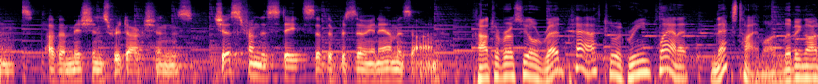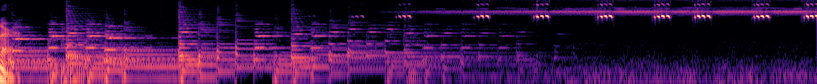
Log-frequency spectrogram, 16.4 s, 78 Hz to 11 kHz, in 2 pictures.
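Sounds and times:
speech: 0.2 - 9.0
fall field cricket chirping: 11.7 - 16.3.

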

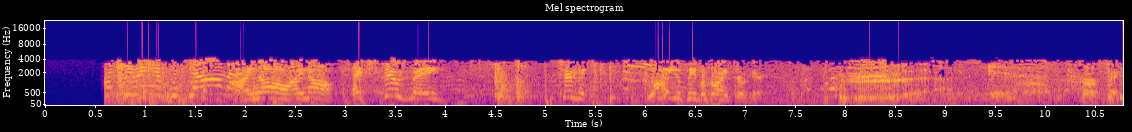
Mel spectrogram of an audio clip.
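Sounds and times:
speech: 1.3 - 10.7
long drawn-out throaty burp: 8.0 - 9.0.

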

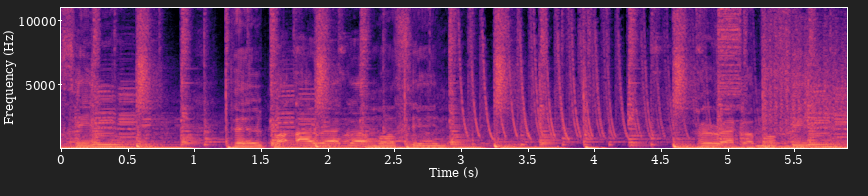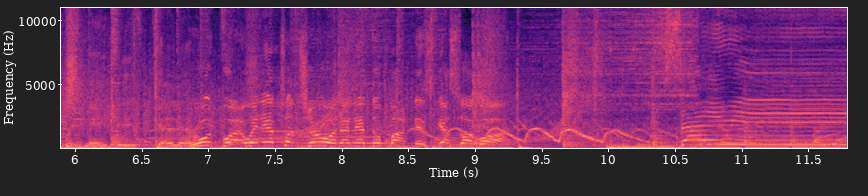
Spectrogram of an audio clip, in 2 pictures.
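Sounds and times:
steady pulsing low bass throb: 0.0 - 0.9, 1.6 - 3.9, 4.6 - 9.3, 10.0 - 11.7
speech: 0.1 - 0.6, 1.3 - 4.0, 4.8 - 9.8, 10.5 - 11.2
loud police siren wailing: 7.5 - 11.4.

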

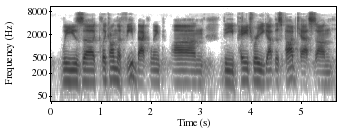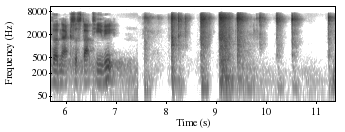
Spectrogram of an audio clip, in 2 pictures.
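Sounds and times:
speech: 0.0 - 7.7
loud clattering on a computer keyboard: 7.6 - 11.3.

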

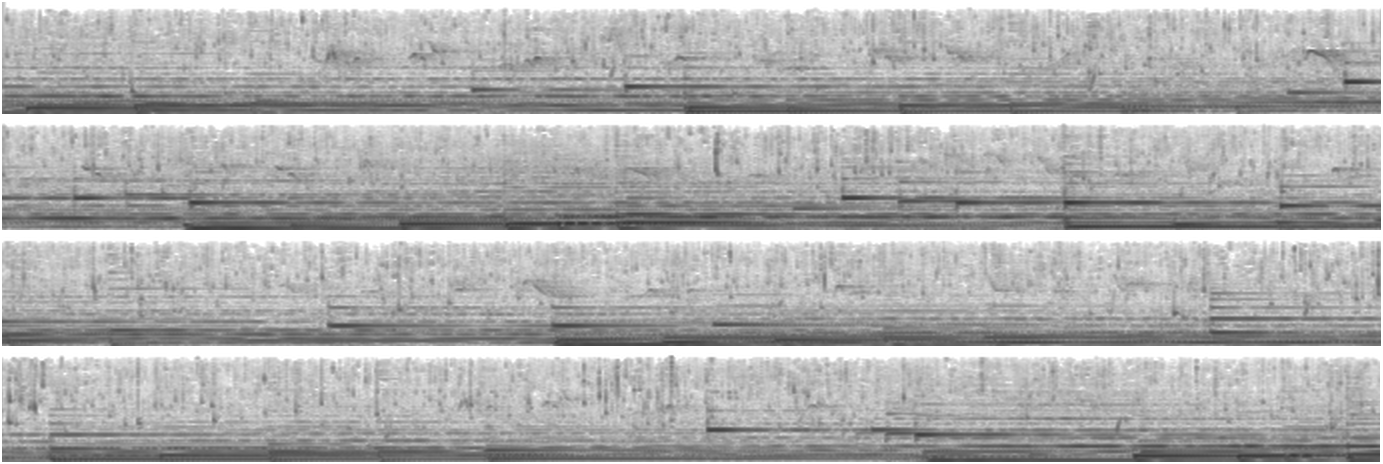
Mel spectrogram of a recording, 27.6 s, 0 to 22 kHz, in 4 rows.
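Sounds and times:
dripping, trickling water: 0.0 - 27.5
soft piano playing slow sustained chords: 0.0 - 27.5.

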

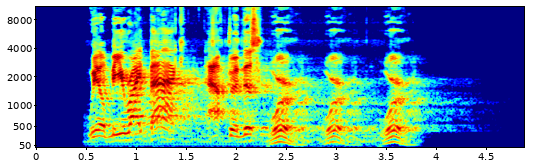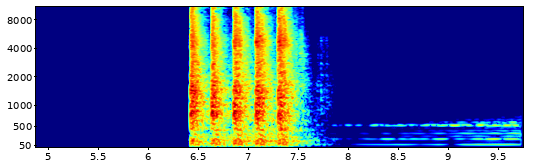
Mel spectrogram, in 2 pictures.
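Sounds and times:
speech: 0.5 - 3.9
heavy knocks on a door: 6.4 - 7.9.

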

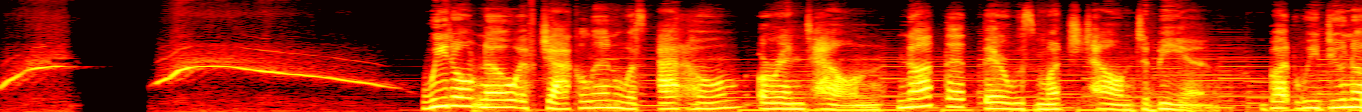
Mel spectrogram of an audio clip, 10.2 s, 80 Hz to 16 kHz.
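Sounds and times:
wolf whistle: 0.0 - 0.6, 1.2 - 3.0
speech: 3.2 - 10.1.

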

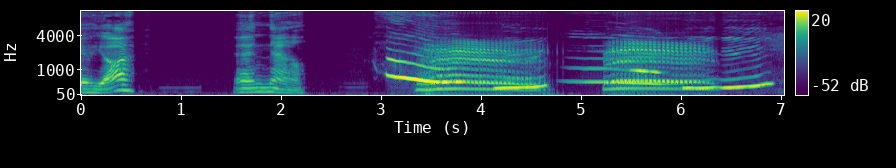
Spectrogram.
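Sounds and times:
speech: 0.0 - 0.7, 1.5 - 2.3, 3.3 - 6.8
baby sperm whale moaning calls: 2.9 - 6.4.

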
